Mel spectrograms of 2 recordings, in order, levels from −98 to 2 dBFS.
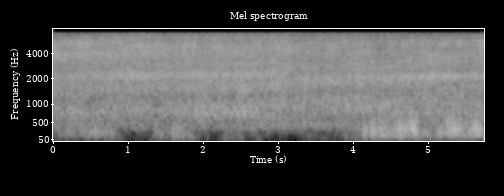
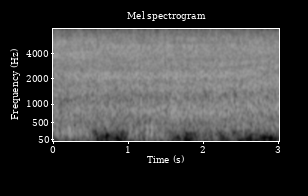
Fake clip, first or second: first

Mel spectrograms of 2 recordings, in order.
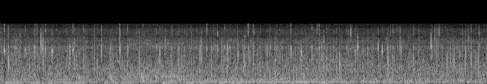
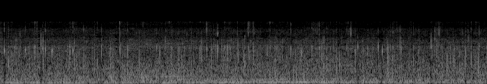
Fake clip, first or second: second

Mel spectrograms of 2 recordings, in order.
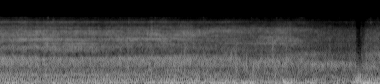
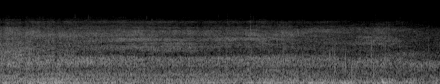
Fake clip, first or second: first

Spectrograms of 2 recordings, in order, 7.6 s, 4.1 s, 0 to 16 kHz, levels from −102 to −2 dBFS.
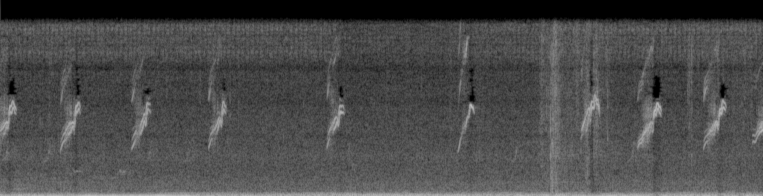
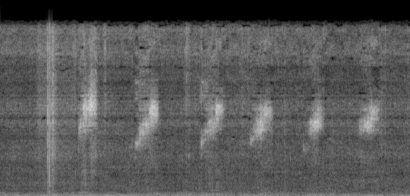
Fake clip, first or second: second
